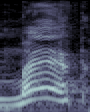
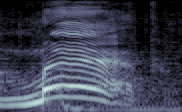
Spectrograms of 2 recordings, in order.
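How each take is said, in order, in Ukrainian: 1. Назва вимовляється як український 'med'. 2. Назва вимовляється як англійський 'mud'. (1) "Не «Мед»" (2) "а «Мед». Ну, як грязюка"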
